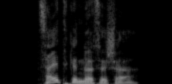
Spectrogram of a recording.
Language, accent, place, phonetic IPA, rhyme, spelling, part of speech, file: German, Germany, Berlin, [ˈt͡saɪ̯tɡəˌnœsɪʃɐ], -aɪ̯tɡənœsɪʃɐ, zeitgenössischer, adjective, De-zeitgenössischer.ogg
- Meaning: inflection of zeitgenössisch: 1. strong/mixed nominative masculine singular 2. strong genitive/dative feminine singular 3. strong genitive plural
